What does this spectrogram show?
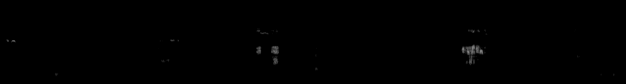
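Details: Two screech owl owlets only 1-2 days old, in a nest box being fed by their mother, give soft, scattered chirps and brief raspy bursts, about five in six seconds, with quiet pauses between.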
